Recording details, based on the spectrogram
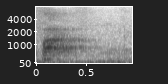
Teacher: fa es un sonido dentilabial o labiodental, que es lo mismo.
